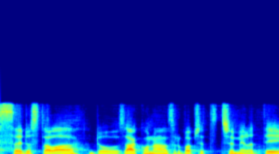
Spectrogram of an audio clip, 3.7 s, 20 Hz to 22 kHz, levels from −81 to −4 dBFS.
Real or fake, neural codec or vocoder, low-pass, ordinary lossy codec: fake; codec, 16 kHz, 0.7 kbps, FocalCodec; 7.2 kHz; MP3, 64 kbps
